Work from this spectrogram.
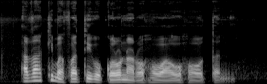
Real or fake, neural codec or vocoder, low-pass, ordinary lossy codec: real; none; none; none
